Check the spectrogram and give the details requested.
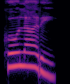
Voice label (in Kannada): "ಕೊಲಾರಿ", Kannada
